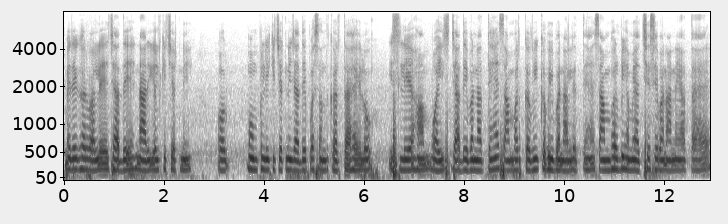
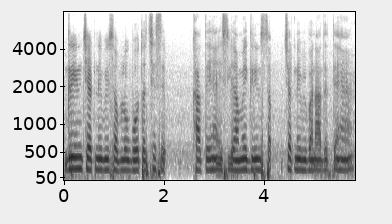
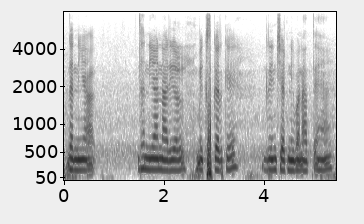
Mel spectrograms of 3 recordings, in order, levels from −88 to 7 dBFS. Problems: constant background noise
